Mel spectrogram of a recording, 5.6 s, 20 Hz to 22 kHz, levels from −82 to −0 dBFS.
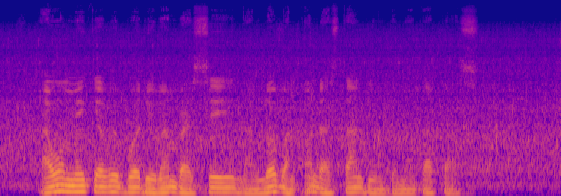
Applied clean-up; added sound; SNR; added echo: none; Stream; 12 dB; none.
